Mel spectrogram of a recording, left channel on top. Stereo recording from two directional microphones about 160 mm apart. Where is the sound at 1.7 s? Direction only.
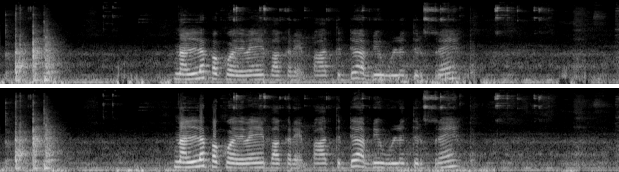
40° right (ahead or behind).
